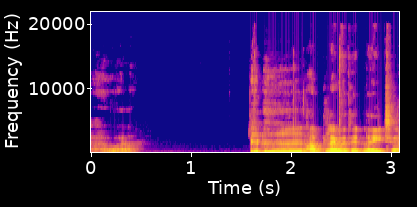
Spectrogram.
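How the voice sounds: A man speaks slowly with a fairly high pitch, fairly even intonation and a slightly mellow tone.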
